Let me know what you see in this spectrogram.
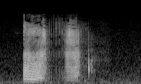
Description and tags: fart poot gas flatulence
gas, poot, flatulence, fart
